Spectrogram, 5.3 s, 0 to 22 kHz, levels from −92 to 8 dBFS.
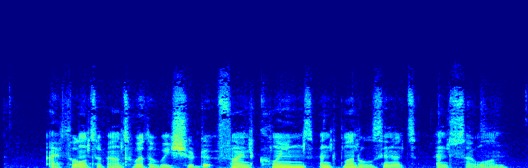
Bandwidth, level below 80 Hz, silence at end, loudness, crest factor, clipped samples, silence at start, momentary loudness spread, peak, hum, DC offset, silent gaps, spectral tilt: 13.5 kHz; -60 dBFS; 0.2 s; -38 LUFS; 20 dB; under 0.1%; 0.45 s; 10 LU; -18 dBFS; none; under 0.1%; none; -4.5 dB/octave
